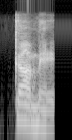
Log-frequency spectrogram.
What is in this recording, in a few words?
"kame", Indian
